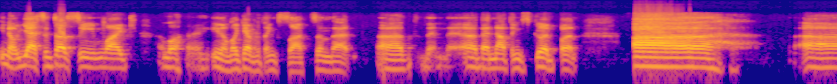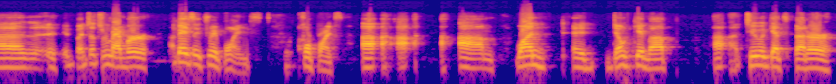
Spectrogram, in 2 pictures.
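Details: Adult male sportswriter who stutters, speaking while stuttering; he also lives with depression and cerebral palsy; stuttering.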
